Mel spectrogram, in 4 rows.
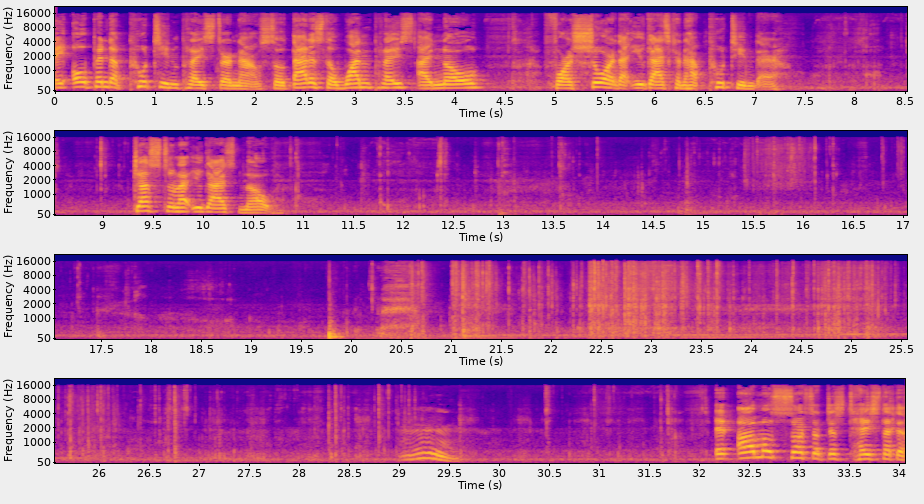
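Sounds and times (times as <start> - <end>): crunching potato chips: 11.6 - 18.8, 20.2 - 32.1.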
